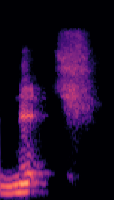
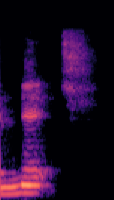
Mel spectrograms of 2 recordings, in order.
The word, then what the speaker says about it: niche: Some people pronounce it niche. Yeah, my particular niche. Now, I don't like saying it like that, right? Because it is a French word and the French say niche.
